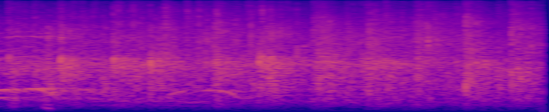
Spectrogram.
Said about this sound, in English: Yes, of course, I say those things to get an applause. So thank you for that.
